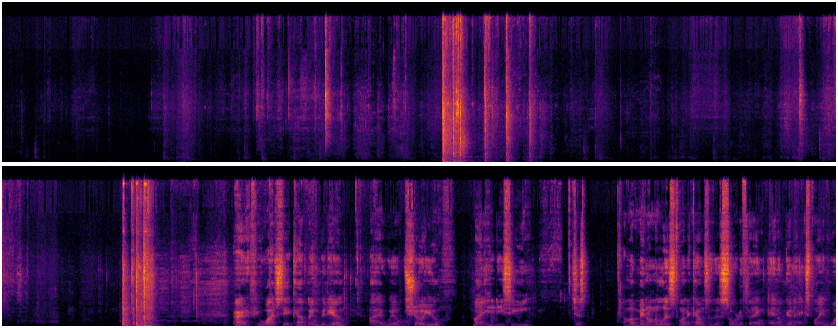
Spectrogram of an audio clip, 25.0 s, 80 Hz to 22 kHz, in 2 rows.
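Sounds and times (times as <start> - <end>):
objects clicking and knocking: 6.6 - 8.2, 14.4 - 15.5.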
